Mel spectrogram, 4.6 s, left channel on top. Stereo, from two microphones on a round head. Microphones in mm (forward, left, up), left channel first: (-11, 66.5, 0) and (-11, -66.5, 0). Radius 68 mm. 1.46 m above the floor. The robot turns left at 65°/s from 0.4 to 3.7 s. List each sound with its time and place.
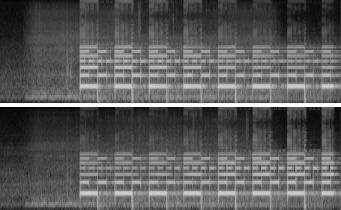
1.1 s an alarm: 115° left, 1.3 m; by 4.5 s 55° right, 1.3 m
